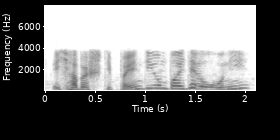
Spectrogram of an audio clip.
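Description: A man who is not a native German speaker answers a call and is heard over a tinny phone line, talking haltingly and repeating his words. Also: very high-pitched, expressive, breathy edge, no echo. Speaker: prank call target. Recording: narrow phone-line sound.

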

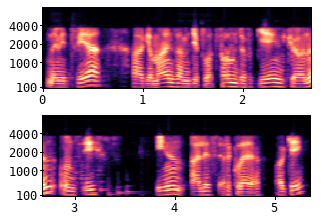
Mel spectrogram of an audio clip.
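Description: A man with a foreign, non-native accent in German, speaking haltingly as he searches for words on a sales phone call. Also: mid-range voice, faint music behind. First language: not German. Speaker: phone sales agent for trading platform. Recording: tinny, narrow-band phone line.

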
